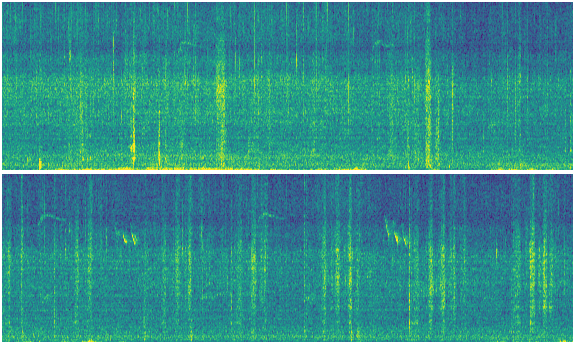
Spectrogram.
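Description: Pumpkin pieces frying in a wok over a wood fire, a steady sizzle with scattered clicks and crackles.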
